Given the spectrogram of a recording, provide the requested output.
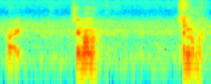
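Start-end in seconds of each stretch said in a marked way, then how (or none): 1.0-1.3 firm command. Real, not acted. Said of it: "Come on, you can do it better".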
